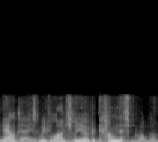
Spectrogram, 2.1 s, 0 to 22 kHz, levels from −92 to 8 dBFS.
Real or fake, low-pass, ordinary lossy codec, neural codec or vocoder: fake; 7.2 kHz; AAC, 32 kbps; codec, 16 kHz in and 24 kHz out, 0.6 kbps, FireRedTTS-2 codec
